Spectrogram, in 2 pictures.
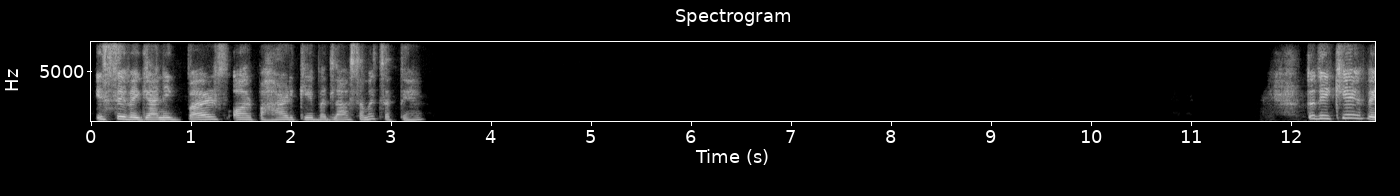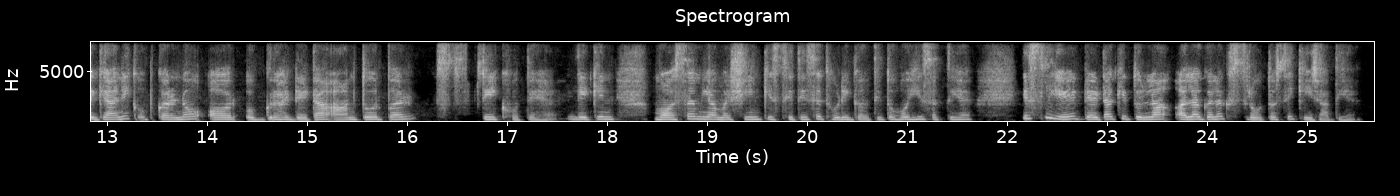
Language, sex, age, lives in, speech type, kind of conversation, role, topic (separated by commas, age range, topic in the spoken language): Hindi, female, 45-49, United States, read, expert-assistant, expert, क्या यह सच है कि हिमालय पर्वत हर साल थोड़ा-थोड़ा ऊँचा होता जा रहा है? इसके पीछे वैज्ञानिक कारण क्या हैं?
